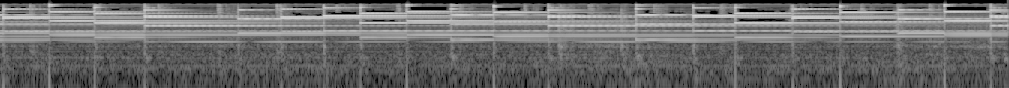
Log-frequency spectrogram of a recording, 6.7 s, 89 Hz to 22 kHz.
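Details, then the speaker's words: New Haven Chime No. 1 clock from the early-to-mid 1890s, chiming on eight nested cup bells, restored after improperly replaced parts: quarter chime resembling the Whittington melody, then three-quarter and hour, clear evenly spaced strikes with steady decay; normal chime and strike. "remember this is before chime clocks had standard chime melodies so here is the quarter that sounds a lot like the Whittington chime melody the 3/4 and the hour"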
